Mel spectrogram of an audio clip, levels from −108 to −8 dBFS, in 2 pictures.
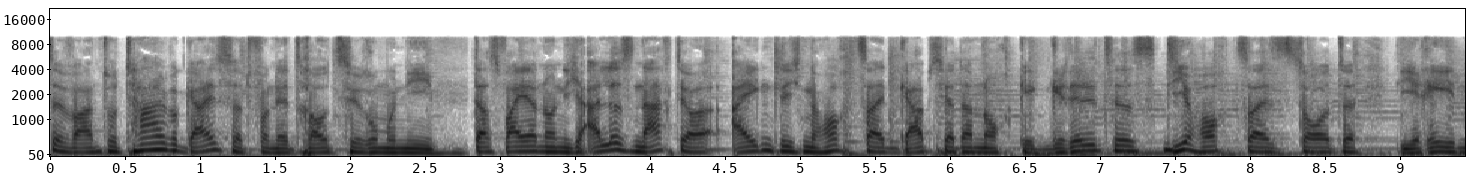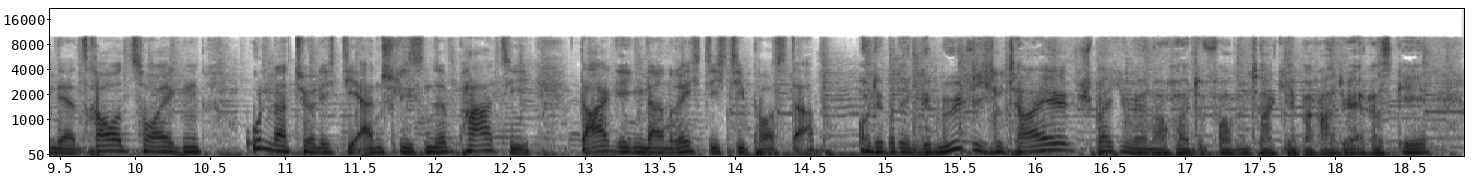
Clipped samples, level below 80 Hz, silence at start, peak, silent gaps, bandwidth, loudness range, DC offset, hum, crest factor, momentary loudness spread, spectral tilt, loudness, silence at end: under 0.1%; -40 dBFS; 0 s; -6 dBFS; none; 10 kHz; 1 LU; under 0.1%; none; 14 dB; 4 LU; -5.5 dB/octave; -22 LUFS; 0 s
